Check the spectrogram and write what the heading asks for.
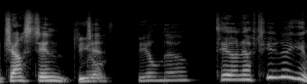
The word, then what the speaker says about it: Villeneuve: Well, I'm going on the basis Yeah, that the film director Villeneuve, who's just made Dune and Blade Runner, they pronounce it Villeneuve, and it's Okay, spelled great.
